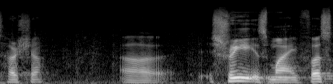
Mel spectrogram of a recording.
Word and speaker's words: Harsha: who am I uh my name is Shri Hara you pronounce it as Hera uh Shri is my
